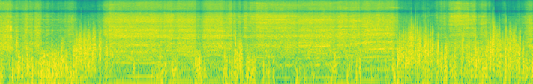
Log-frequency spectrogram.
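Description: Flatbed truck's engine running steadily as the truck pulls up and stops close by, with wind buffeting the microphone.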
